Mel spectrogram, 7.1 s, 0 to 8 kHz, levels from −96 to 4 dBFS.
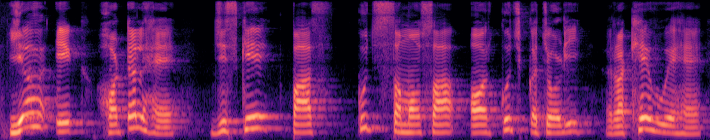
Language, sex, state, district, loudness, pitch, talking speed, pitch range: Hindi, male, Jharkhand, Palamu, -20 LUFS, 170 Hz, 120 wpm, 165-230 Hz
